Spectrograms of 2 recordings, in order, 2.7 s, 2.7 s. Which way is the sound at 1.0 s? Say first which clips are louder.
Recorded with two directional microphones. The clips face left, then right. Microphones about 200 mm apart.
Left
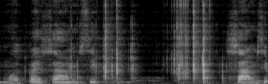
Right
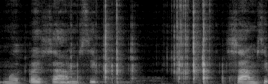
Right 2 dB; 50° right (ahead or behind).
